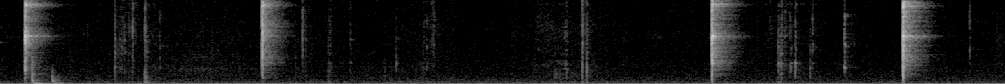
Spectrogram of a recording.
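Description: A hollow-centered rigid bangle of gold-tone metal with black enamel inlays is held in the hands and tapped and scratched with long nails. Four sharp, bright metallic clicks sound at uneven intervals, each centered high and dying away almost instantly with little ring. Faint soft ticks fill the quiet between them.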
